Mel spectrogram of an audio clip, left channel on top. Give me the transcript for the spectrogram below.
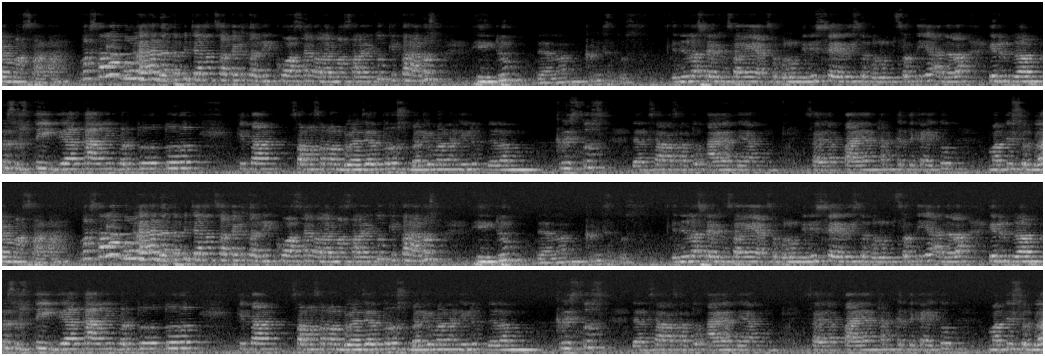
masalah. Masalah boleh ada, tapi jangan sampai kita dikuasai oleh masalah itu. Kita harus hidup dalam Kristus. Inilah sharing saya yang sebelum ini, seri sebelum setia adalah hidup dalam Kristus. 3 kali berturut-turut kita sama-sama belajar terus bagaimana hidup dalam Kristus. Dan salah satu ayat yang saya tayangkan ketika itu Matius 11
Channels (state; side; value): noise; right; hiss, 21 dB below the sound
